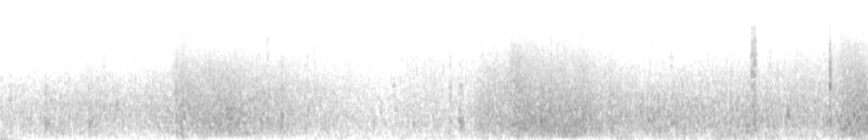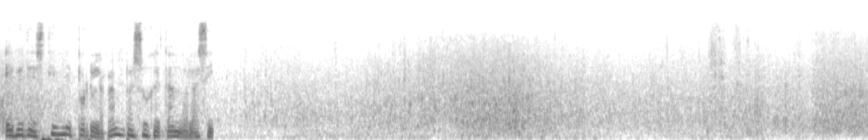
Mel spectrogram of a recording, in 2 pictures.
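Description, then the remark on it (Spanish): Sea waves wash in and out against a ramp that runs down into the sea, in steady, broad swells every few seconds, while a voice speaks briefly over them in the middle. “Se acercan a una rampa que desemboca en el mar.”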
